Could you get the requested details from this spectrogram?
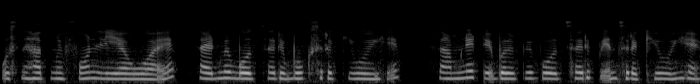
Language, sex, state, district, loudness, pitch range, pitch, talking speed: Hindi, female, Maharashtra, Pune, -34 LUFS, 260-275 Hz, 270 Hz, 205 wpm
